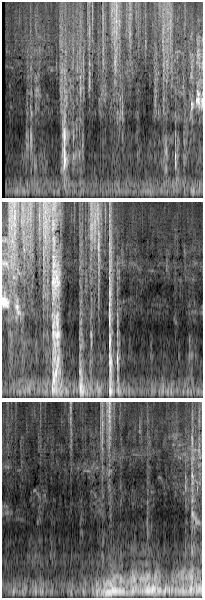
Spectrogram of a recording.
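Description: Copper tubing being handled, clinking and knocking against itself in short scattered strokes over the first six seconds, then mostly quiet.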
